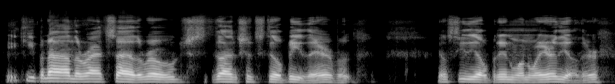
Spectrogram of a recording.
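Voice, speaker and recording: A man's voice: medium pitch, steady tone, a little fast, no room sound, pitched above the performer's own voice, close to an everyday voice. A man voicing a wary, weary forest ranger in a story, hesitant and eager to steer people elsewhere. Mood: resigned, helpful. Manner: hesitant, muttering, overly chipper when steering away. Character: weary, wary male forest ranger, hopeful then resigned.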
